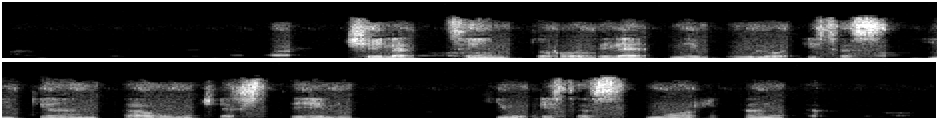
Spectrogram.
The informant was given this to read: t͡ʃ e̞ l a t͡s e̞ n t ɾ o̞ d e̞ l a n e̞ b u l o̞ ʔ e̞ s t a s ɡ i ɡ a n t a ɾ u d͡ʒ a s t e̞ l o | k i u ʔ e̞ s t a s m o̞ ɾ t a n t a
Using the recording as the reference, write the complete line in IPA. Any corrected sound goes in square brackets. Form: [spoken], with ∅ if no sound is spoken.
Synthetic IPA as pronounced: t͡ʃ e̞ l a t͡s e̞ n t ɾ o̞ d e̞ l a n e̞ b u l o̞ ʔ e̞ s t a s ɡ i ɡ a n t a ɾ u d͡ʒ a s t e̞ l o | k i u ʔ e̞ s t a s m o̞ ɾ t a n t a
